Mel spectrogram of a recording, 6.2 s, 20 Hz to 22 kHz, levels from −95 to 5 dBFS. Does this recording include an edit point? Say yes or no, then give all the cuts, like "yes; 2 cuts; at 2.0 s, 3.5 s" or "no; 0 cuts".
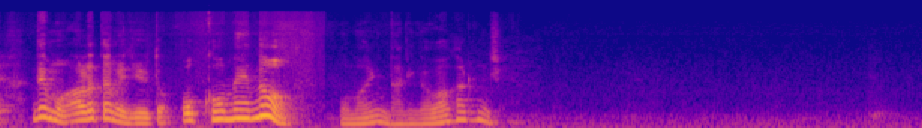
yes; 1 cut; at 2.2 s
